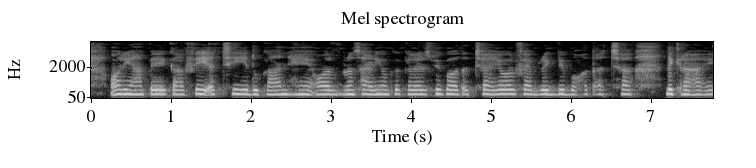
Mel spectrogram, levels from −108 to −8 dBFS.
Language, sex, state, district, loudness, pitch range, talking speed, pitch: Hindi, female, Bihar, Jahanabad, -32 LUFS, 220-235 Hz, 175 wpm, 225 Hz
